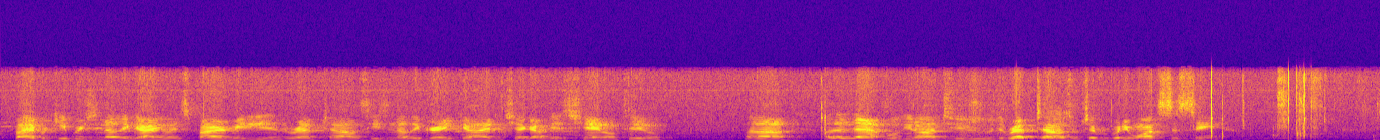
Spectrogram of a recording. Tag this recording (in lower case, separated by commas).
speech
